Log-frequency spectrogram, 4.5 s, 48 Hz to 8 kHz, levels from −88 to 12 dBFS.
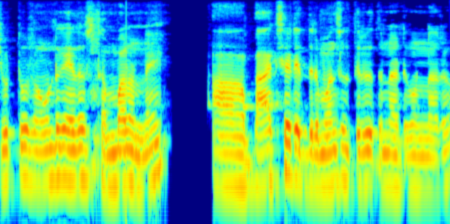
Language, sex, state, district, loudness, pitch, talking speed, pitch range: Telugu, male, Andhra Pradesh, Srikakulam, -16 LUFS, 125 Hz, 175 wpm, 120-135 Hz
